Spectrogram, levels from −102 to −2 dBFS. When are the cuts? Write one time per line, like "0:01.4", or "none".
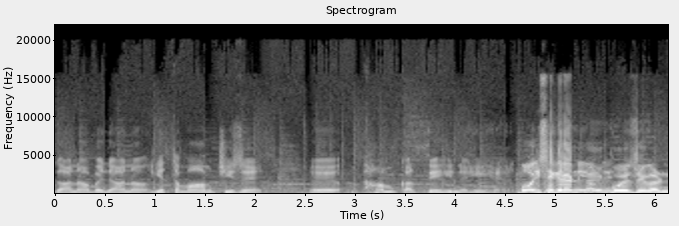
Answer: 0:04.4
